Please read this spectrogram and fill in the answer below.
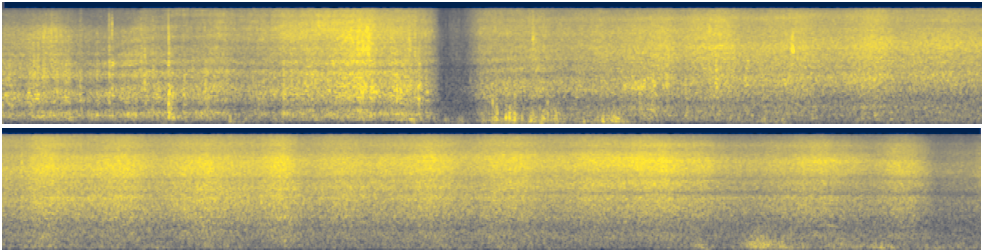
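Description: Steady wind buffeting the microphone, a constant rushing noise with a few stronger gusts. There is a brief lull about four seconds in.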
